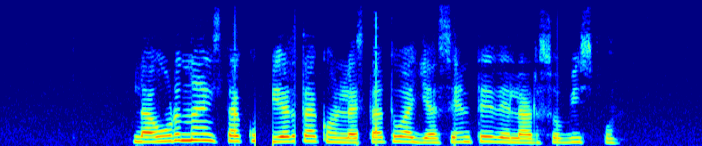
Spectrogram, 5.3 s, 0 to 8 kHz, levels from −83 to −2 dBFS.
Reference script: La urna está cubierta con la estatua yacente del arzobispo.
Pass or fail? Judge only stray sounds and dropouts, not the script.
fail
